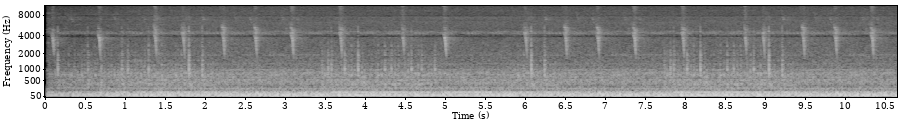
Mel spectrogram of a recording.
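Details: Brazilian tanager in the wild in Brazil's Atlantic Forest, foraging on aroeira fruits in the morning; sharp, short chirps repeated quickly and irregularly, about every half second, over a steady low rumble and insect hiss.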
